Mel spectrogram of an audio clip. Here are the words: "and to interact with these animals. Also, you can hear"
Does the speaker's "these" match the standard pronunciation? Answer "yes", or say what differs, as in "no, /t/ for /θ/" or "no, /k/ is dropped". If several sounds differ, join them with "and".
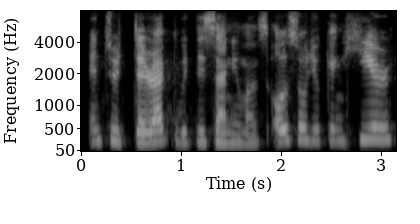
no, /s/ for /z/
